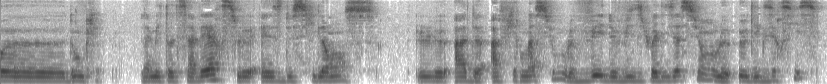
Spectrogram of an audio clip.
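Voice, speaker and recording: A woman coach talking casually to her viewers, animated, with many repeated words and restarts. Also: deep voice. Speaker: personal coach and author.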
